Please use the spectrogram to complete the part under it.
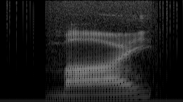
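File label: "mai", Chinese, second tone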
